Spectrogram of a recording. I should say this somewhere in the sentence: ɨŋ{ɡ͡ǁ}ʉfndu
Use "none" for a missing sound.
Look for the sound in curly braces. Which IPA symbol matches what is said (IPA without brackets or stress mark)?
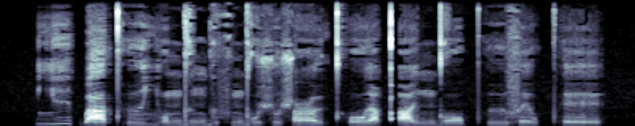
ɡ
